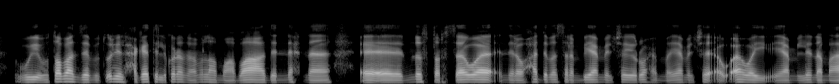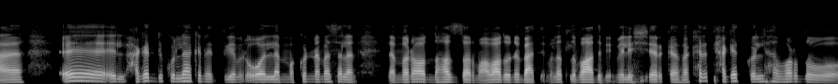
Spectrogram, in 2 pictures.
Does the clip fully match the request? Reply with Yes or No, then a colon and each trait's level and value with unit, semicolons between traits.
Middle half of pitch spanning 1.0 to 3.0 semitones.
Yes: narrow, 2.4 semitones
